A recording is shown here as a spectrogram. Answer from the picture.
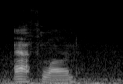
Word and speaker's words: Athlon: Athlon 6-24 by 50 Argos BTR.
